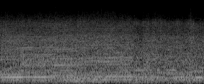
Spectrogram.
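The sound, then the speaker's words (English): A Toyota Camry NASCAR race car engine holds a steady, high-revving roar throughout, faint and continuous, with no voices. “This is a Camry. This is a Camry on NASCAR.”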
